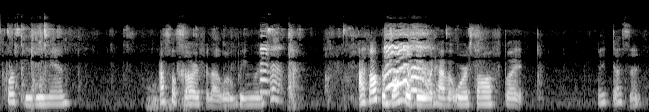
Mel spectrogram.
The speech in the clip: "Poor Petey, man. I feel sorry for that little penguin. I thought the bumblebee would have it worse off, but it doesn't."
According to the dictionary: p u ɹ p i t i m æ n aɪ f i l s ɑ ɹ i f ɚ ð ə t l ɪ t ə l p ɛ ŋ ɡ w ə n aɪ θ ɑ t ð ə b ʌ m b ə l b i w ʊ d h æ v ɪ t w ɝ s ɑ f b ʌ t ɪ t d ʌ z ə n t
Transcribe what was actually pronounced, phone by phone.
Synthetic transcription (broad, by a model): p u ɹ p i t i m æ n aɪ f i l s ɑ ɹ i f ɚ ð ə t l ɪ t l b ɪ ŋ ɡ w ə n aɪ θ ɑ t ð ə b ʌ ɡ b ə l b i w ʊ d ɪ v ɪ t w ɝ s ɑ f b ʌ t ɪ t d ʌ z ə n t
